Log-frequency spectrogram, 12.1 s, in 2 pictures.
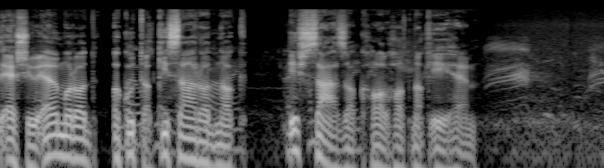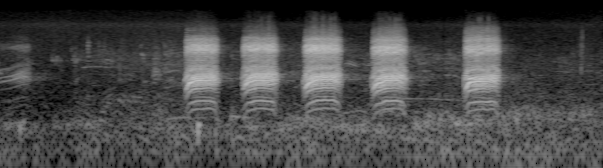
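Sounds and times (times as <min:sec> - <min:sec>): faint outdoor background noise: 0:00.0 - 0:12.0
bird cawing: 0:04.8 - 0:06.5, 0:07.8 - 0:11.2.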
